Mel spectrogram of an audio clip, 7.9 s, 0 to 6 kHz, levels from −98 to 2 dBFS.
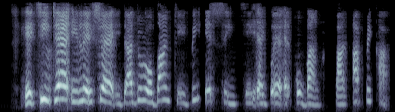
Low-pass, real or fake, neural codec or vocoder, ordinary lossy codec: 5.4 kHz; fake; codec, 16 kHz, 1 kbps, FunCodec, trained on LibriTTS, 50 frames a second; AAC, 24 kbps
